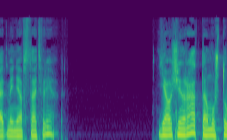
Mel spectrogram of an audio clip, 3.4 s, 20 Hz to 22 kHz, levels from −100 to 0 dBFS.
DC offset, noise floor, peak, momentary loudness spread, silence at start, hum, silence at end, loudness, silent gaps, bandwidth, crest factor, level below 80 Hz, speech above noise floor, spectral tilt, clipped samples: under 0.1%; -87 dBFS; -4 dBFS; 10 LU; 0 s; none; 0 s; -19 LUFS; none; 13.5 kHz; 16 dB; -48 dBFS; 68 dB; -6.5 dB/octave; under 0.1%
